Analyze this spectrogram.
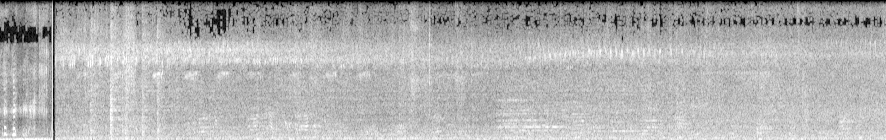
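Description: A train rumbles along its tracks outdoors.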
